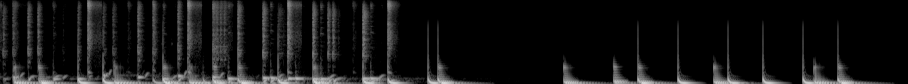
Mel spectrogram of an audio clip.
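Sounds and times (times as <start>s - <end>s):
underwater funk beat: 0.0s - 4.7s, 6.4s - 8.6s.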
